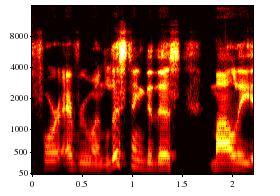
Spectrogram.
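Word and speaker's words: Mahle: And for everyone listening to this, Molly is spelled m ah l e.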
